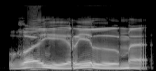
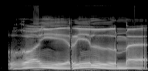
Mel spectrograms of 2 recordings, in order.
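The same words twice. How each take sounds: The two takes are said the same way.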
